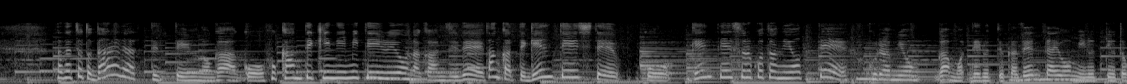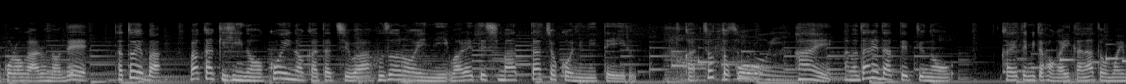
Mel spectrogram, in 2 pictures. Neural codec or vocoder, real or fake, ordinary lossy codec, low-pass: none; real; none; 7.2 kHz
